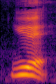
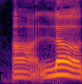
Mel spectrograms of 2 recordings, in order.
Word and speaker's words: 樂: Có liên quan, khi mà nó có liên quan tới âm thanh, từ này sẽ đọc là yue. Lơ tụ yên, chứ sử yue.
